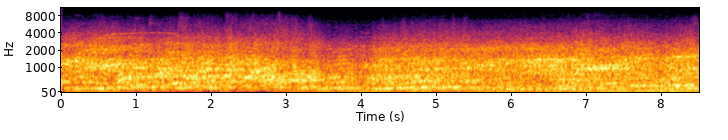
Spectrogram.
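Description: Drift cars on track: engines revving, their pitch rising and falling, with tyres squealing as the cars slide.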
